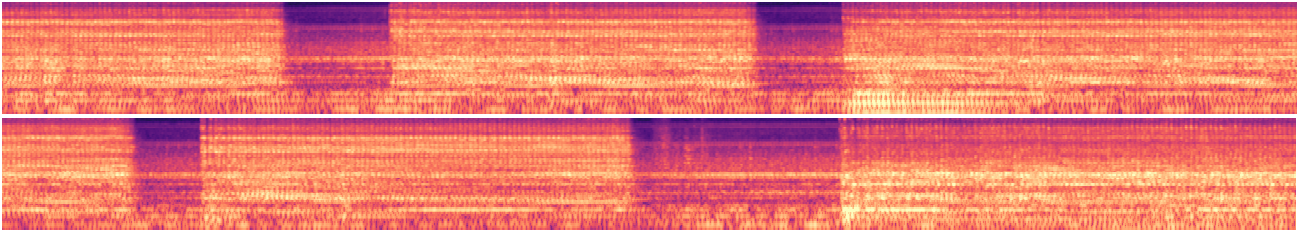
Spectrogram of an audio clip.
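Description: A wood lathe motor hums steadily.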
